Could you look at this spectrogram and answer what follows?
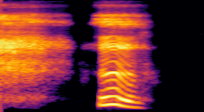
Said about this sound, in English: Pardon me, a yawn jumped on me.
